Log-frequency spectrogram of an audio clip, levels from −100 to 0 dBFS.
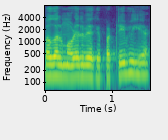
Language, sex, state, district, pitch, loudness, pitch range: Maithili, male, Bihar, Saharsa, 140 Hz, -15 LUFS, 130-150 Hz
